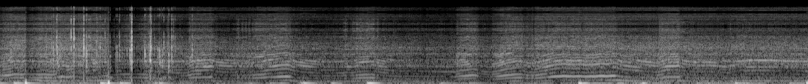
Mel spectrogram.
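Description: Mini motocross bike engine revving up and down repeatedly as it is ridden hard around a dirt track, with wind rushing over the helmet-mounted microphone. A few sharp knocks sound about a second in.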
